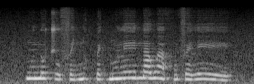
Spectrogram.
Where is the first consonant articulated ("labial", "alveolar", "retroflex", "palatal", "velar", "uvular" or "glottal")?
velar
